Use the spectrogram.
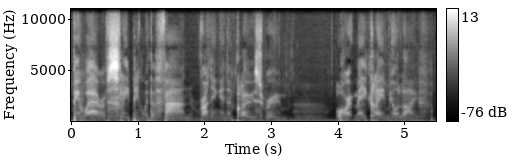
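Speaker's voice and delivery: ordinary delivery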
